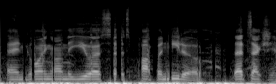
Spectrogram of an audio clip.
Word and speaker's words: Pampanito: historic pier 45 and going on the USS pampanito that's actually how you have to pronounce it I decided to actually take a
